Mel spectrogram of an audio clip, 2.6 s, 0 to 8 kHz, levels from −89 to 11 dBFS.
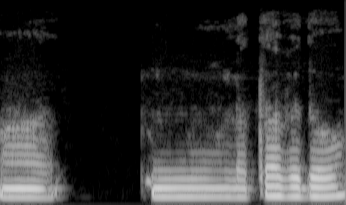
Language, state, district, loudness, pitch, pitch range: Santali, Jharkhand, Sahebganj, -14 LUFS, 130 Hz, 125-135 Hz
